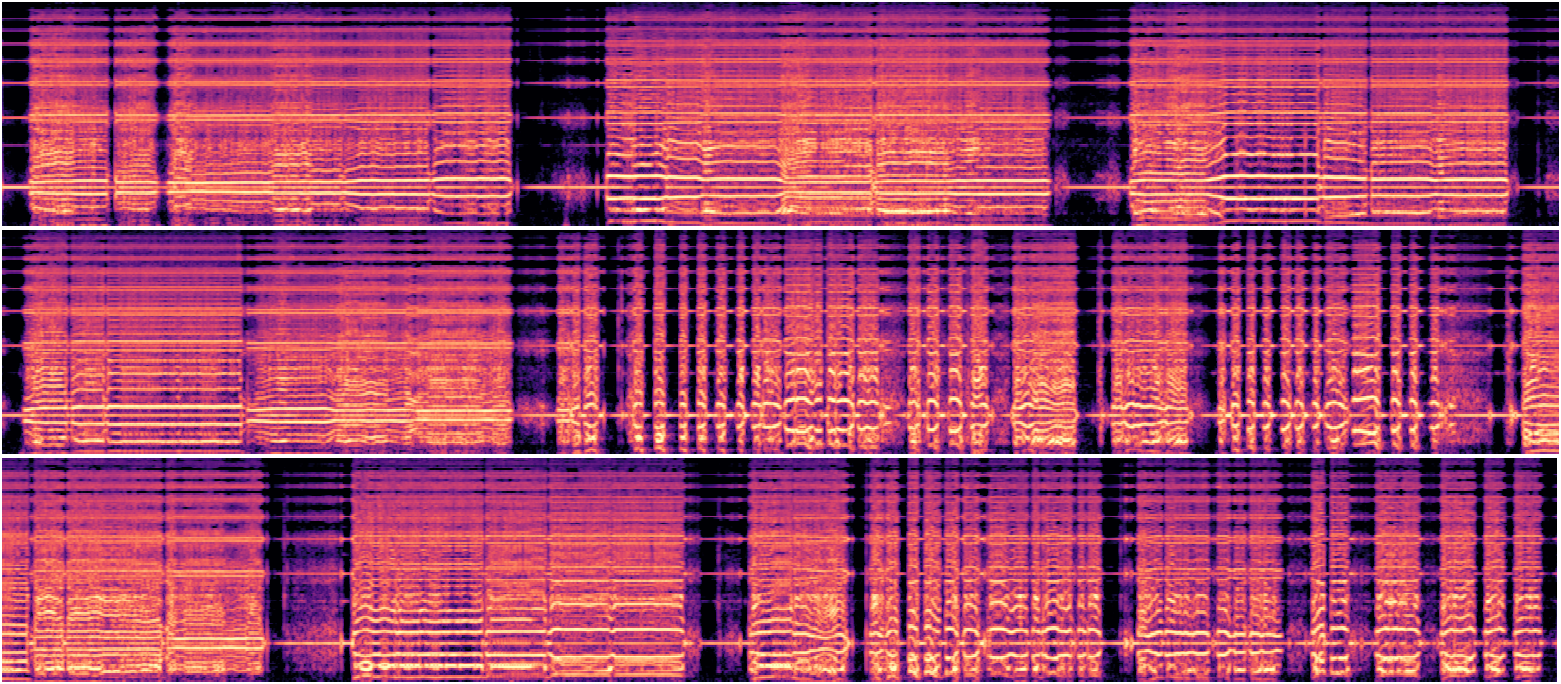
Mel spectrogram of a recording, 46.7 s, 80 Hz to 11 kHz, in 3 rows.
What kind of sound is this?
This was one of many ways to sending radio messages during WW2. You can hear what he is singing, but it's impossible to understand speech without a correcting downloading. The technique was not very effective. Smart guys fixed the interpretation over a night.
